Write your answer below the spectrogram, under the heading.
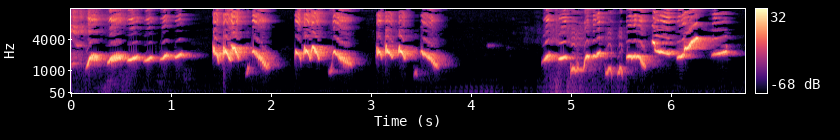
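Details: White-rumped shama song used to train other shamas to respond: a loud chain of rapid, repeated downslurred notes in four short bursts, a pause, then a more varied phrase of rising whistles.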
